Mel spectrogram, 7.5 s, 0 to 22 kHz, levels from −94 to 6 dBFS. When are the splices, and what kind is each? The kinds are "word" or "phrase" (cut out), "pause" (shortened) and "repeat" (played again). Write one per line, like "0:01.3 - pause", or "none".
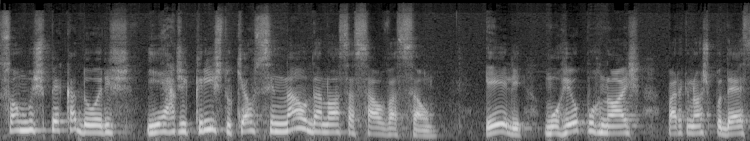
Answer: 0:01.4 - pause
0:01.8 - word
